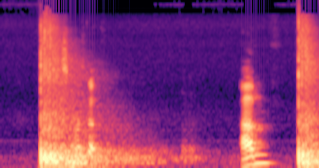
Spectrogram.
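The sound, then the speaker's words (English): Fireworks set off by a neighbour go off outside: a loud, sharp bang with a long rumbling echo that fades, a brief voice, then another sudden bang right at the end. “Are there fireworks going off?”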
